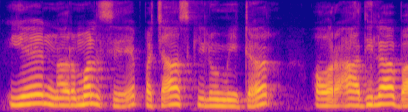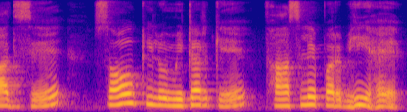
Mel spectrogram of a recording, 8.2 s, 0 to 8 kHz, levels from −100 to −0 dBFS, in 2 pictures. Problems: constant background noise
